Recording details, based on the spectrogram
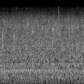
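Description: Onions and garlic sizzle steadily in a hot pan, giving an even, close frying hiss with no break.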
